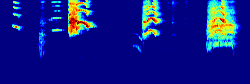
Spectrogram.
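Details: Ringneck parrot kept as a talking pet, shown dancing; scattered short chirps lead into three loud, broad, grating squawks spaced over about three seconds, with faint low murmurs between.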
